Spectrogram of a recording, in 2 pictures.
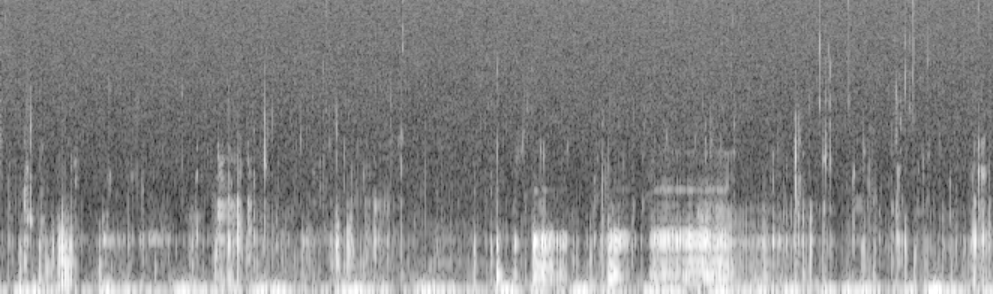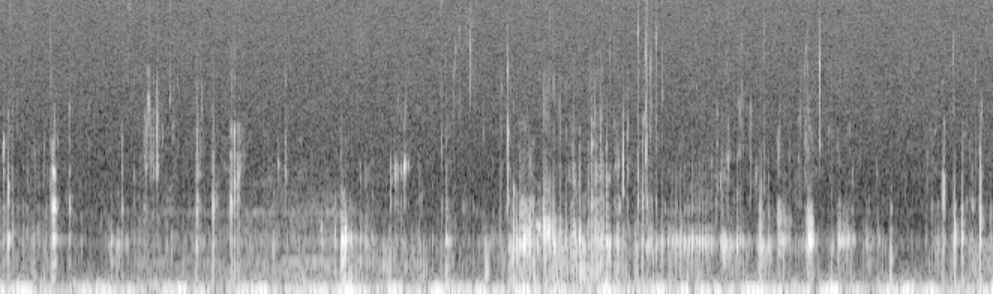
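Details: Recording of a woman's stomach growling: continuous low rumbling and gurgling with irregular surges from gas and fluid moving through the gut; ordinary stomach growling (borborygmi).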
